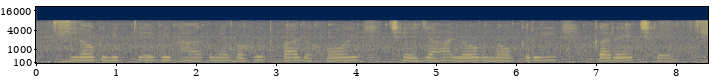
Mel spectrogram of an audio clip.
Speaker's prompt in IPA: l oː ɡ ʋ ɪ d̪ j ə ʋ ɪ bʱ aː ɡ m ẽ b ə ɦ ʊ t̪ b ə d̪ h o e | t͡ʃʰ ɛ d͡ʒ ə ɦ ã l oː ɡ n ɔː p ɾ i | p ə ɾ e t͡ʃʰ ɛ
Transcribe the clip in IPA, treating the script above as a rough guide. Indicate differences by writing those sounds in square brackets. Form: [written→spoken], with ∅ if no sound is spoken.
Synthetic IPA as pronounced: l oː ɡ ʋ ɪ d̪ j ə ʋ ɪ bʱ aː ɡ m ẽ b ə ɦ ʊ t̪ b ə d̪ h o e | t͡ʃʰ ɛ d͡ʒ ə ɦ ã l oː ɡ n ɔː [p→k] ɾ i | [p→k] ə ɾ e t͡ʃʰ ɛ

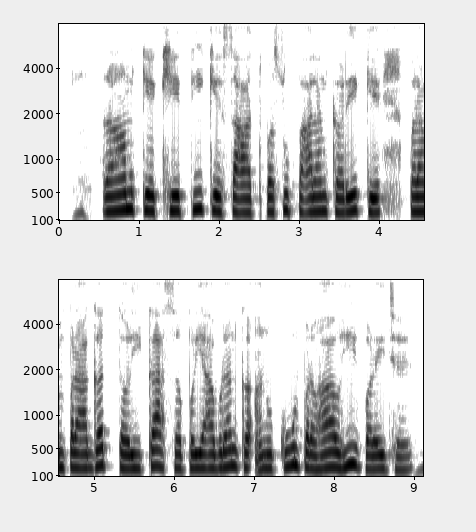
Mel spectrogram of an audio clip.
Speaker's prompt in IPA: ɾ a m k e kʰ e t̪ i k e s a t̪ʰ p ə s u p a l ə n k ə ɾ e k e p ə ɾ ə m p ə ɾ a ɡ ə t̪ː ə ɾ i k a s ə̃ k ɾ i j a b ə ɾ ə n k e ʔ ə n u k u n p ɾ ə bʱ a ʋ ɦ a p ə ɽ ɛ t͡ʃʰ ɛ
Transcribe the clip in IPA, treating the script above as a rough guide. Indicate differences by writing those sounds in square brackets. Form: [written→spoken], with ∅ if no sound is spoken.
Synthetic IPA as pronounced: ɾ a m k e kʰ e t̪ i k e s a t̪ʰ p ə s u p a l ə n k ə ɾ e k e p ə ɾ ə m p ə ɾ a ɡ ə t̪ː ə ɾ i k a s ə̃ [k→p] ɾ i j a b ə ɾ ə n k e ʔ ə n u k u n p ɾ ə bʱ a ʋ ɦ [a→i] p ə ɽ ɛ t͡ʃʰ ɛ

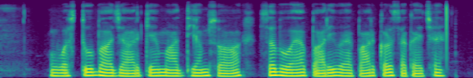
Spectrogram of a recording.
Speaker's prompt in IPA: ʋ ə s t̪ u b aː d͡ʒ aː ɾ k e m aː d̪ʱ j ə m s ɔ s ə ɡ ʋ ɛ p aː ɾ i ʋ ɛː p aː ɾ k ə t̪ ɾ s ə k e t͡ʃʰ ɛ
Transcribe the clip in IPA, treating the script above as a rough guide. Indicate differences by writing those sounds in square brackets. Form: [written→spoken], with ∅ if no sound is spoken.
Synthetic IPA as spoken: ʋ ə s t̪ u b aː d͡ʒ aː ɾ k e m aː d̪ʱ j ə m s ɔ s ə [ɡ→b] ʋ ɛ p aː ɾ i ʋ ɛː p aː ɾ k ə [t̪→∅] ɾ s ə k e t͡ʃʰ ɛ

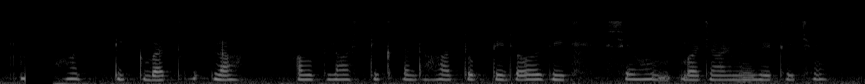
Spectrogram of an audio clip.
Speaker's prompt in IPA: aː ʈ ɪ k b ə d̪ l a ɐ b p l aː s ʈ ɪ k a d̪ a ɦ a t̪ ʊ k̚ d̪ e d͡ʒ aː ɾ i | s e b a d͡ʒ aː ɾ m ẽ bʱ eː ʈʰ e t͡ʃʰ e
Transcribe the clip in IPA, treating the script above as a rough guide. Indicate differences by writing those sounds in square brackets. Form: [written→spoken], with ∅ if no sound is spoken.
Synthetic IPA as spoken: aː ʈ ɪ k b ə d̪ l a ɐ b p l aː s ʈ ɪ k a d̪ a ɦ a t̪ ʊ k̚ [d̪→t̪] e d͡ʒ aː ɾ i | s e b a d͡ʒ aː ɾ m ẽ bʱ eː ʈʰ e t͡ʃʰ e

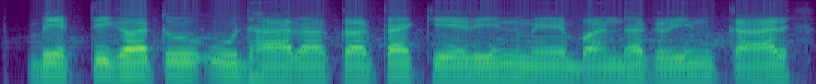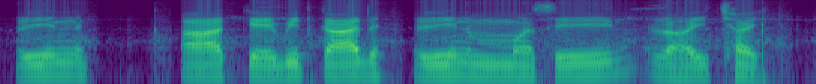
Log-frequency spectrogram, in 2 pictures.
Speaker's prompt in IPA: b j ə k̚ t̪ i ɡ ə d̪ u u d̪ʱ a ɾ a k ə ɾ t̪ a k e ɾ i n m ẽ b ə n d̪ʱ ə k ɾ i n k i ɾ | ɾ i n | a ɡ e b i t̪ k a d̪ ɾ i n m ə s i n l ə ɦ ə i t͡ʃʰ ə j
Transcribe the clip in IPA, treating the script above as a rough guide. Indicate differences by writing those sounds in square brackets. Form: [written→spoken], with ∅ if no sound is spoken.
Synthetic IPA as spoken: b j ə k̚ t̪ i ɡ ə [d̪→t̪] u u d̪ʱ a ɾ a k ə ɾ t̪ a k e ɾ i n m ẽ b ə n d̪ʱ ə k ɾ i n k [i→a] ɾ | ɾ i n | a [ɡ→k] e b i t̪ k a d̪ ɾ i n m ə s i n [l→ɾ] ə ɦ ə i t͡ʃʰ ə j

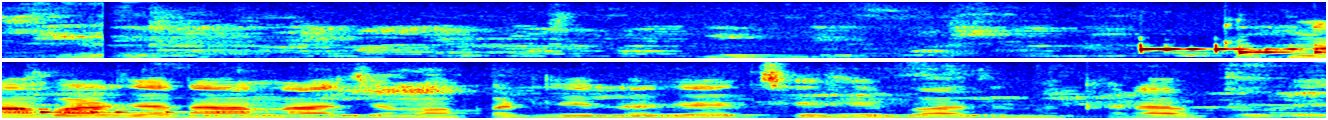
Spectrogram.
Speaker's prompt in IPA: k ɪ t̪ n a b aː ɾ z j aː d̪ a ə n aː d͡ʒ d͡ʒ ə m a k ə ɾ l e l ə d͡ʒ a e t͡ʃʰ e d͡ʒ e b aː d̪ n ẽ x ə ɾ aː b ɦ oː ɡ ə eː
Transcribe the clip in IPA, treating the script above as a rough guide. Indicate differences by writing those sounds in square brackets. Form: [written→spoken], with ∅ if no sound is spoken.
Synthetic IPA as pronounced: k ɪ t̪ n a b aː ɾ z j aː d̪ a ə n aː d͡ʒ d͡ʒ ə m a k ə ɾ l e l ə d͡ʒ a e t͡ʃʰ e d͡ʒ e b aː d̪ [n→m] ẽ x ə ɾ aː b ɦ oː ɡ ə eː

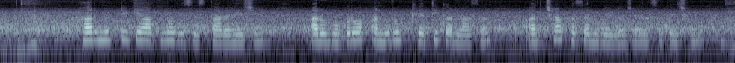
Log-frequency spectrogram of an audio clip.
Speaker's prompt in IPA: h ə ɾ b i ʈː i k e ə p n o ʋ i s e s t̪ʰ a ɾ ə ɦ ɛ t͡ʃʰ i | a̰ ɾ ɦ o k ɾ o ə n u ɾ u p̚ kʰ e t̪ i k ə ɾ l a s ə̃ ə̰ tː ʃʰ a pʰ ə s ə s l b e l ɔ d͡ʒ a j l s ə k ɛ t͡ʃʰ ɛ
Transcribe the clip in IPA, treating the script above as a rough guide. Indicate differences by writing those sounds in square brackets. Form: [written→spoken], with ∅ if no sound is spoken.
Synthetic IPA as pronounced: h ə ɾ [b→m] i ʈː i k e ə p n o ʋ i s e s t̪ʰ a ɾ ə ɦ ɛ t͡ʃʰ [i→ɛ] | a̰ ɾ ɦ o k ɾ o ə n u ɾ u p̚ kʰ e t̪ i k ə ɾ l a s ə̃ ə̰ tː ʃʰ a pʰ ə s ə [s→∅] l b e l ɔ d͡ʒ a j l s ə k ɛ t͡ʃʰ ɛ

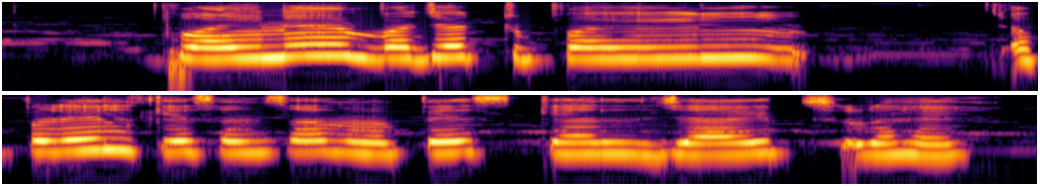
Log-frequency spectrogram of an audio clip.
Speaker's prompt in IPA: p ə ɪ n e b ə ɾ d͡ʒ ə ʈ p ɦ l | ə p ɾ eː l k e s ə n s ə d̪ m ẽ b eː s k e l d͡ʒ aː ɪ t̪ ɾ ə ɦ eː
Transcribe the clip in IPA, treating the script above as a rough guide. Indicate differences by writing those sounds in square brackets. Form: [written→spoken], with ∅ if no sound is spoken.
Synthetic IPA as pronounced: p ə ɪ n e b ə [ɾ→∅] d͡ʒ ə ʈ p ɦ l | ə p ɾ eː l k e s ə n s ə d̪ m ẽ [b→p] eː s k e l d͡ʒ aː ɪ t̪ ɾ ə ɦ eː

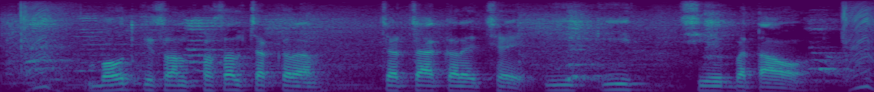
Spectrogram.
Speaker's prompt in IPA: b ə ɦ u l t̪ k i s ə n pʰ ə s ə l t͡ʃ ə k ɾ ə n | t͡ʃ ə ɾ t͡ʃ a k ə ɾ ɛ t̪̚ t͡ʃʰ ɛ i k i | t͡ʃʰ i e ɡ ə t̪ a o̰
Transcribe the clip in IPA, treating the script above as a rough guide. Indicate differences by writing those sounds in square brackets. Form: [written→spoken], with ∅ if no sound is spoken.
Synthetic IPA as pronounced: b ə ɦ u [l→∅] t̪ k i s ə n pʰ ə s ə l t͡ʃ ə k ɾ ə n | t͡ʃ ə ɾ t͡ʃ a k ə ɾ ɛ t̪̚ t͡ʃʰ ɛ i k i | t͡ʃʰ i e [ɡ→b] ə t̪ a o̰

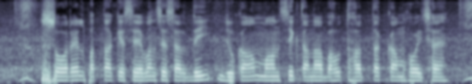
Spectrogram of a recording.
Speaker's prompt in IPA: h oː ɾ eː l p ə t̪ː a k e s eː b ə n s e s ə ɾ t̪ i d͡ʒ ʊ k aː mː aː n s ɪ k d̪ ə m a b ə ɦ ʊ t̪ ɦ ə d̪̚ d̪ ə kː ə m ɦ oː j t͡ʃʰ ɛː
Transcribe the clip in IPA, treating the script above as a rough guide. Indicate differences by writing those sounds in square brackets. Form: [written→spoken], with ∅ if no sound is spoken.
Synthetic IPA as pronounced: [h→s] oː ɾ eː l p ə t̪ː a k e s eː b ə n s e s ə ɾ [t̪→d̪] i d͡ʒ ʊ k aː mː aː n s ɪ k [d̪→t̪] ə [m→n] a b ə ɦ ʊ t̪ ɦ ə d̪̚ [d̪→t̪] ə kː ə m ɦ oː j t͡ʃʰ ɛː

